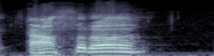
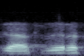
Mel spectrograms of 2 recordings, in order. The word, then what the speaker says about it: Athlita: The founder of Athlita, I want to say this right, Athlita Comics. Is that better? – Yeah, it's perfect. Athlita Comics, that's it.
